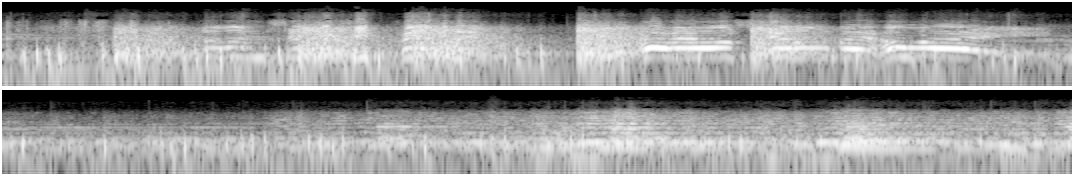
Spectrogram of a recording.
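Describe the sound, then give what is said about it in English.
A horse, Silver, gallops toward and through a campfire, its hoofbeats a quick steady rhythm, while sharp gunshots crack loudly through the first half and a horse whinnies before the hooves carry on alone. “Look at that horse come.”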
